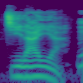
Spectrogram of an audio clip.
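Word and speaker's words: ジライヤ: 文乐，嗯嗯，好，就是三个人操纵一个娃娃，那个自来也日文念成呢吉来亚，嗯，也有一个写法叫做俄雷也了哈。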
